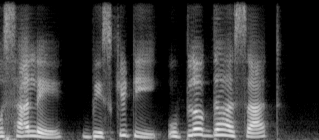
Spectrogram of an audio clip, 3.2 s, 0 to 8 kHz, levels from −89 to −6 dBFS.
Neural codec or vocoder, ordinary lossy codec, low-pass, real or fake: codec, 16 kHz, about 1 kbps, DyCAST, with the encoder's durations; none; none; fake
